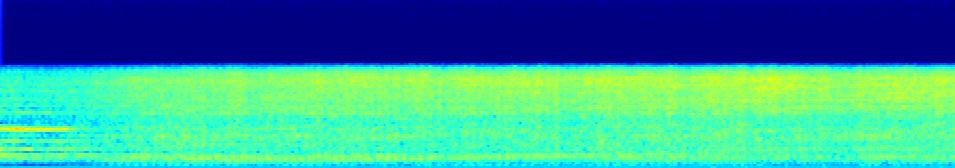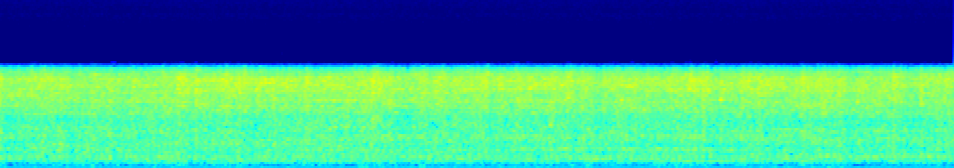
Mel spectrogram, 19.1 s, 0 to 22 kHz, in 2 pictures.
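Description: The tail of an Amtrak GP38 diesel locomotive's horn cuts off within the first second. Then the locomotive and its train of track-maintenance machinery and ballast cars roll steadily past, with a continuous clatter of wheels on rail.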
